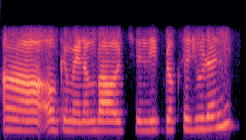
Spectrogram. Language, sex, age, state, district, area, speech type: Telugu, female, 18-30, Telangana, Siddipet, urban, conversation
